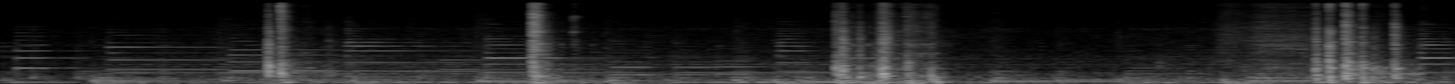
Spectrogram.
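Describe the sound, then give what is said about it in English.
Dishes being washed: sharp clinks and clatters of plates and utensils knocking together at irregular intervals over a low, steady background of running water and hum. “Alright, so I'm managing the dishes now.”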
